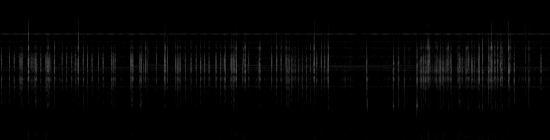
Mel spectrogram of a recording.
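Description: A fast, faint run of computer mouse and keyboard clicks, sped up along with the screen recording, with a short lull about five seconds in.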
